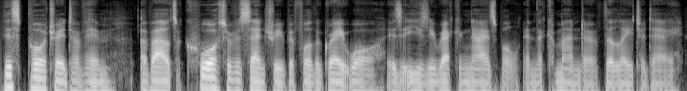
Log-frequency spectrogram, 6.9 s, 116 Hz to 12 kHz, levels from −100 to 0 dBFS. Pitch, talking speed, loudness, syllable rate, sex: 95 Hz, 210 wpm, -20 LUFS, 6.1 syllables/s, male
